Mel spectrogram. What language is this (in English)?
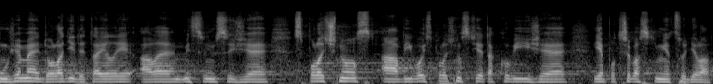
Czech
